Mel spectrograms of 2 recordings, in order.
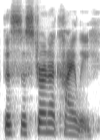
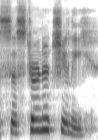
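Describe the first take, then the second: First: The second word does not sound like 'chili'. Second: The second word sounds like 'chili'. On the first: Some other people pronounce it this way. "for some other people that pronounce it differently" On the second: This is the speaker's preferred pronunciation. "I prefer chili"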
